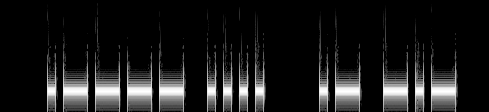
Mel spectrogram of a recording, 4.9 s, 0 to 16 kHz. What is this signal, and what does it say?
Morse code, heard as a keyed tone, about 15 wpm, 700 Hz. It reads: 1H AK
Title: Winter Field Day Exchanges Encore 15wpm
